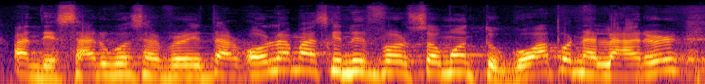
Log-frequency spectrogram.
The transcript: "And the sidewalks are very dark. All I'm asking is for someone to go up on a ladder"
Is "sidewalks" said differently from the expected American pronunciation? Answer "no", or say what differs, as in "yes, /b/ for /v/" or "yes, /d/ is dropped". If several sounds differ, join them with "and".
yes, /k/ is dropped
